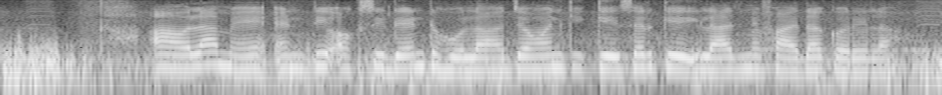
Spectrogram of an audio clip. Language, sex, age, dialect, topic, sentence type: Bhojpuri, female, 18-24, Northern, agriculture, statement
